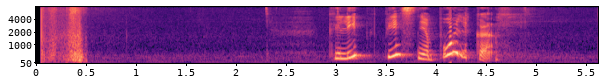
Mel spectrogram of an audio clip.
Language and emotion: Russian, positive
